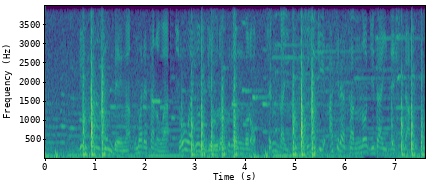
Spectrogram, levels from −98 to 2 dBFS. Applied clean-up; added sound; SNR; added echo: none; Knock; -5 dB; none.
